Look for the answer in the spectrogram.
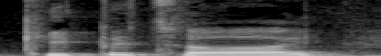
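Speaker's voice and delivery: "Keep a tie" called out high and loud, rising, broad Brummie; broad Brummie shout. Retold or imitated. Customers teasing the shop worker, mock Brummie shout. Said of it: "they've started shouting".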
